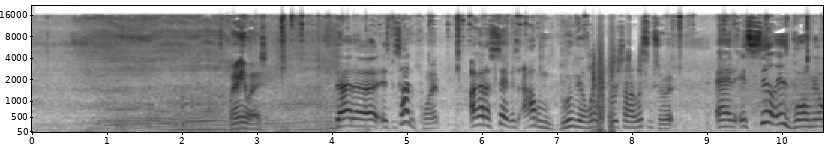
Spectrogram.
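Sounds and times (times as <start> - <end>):
car engine accelerating past in road traffic: 0.5 - 4.1
speech: 2.6 - 3.4, 4.0 - 10.5.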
